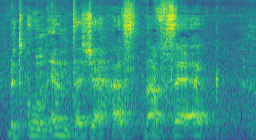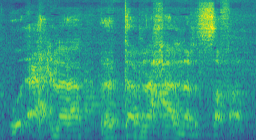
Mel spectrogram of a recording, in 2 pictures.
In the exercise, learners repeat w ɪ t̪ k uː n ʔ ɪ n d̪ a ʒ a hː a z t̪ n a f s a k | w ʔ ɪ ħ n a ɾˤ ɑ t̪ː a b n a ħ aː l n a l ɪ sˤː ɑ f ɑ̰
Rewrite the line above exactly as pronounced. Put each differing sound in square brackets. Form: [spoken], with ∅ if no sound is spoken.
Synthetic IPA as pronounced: [b] ɪ t̪ k uː n ʔ ɪ n [t̪] a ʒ a hː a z t̪ n a f s a k | w ʔ ɪ ħ n a ɾˤ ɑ t̪ː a b n a ħ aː l n a l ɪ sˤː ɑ f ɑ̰

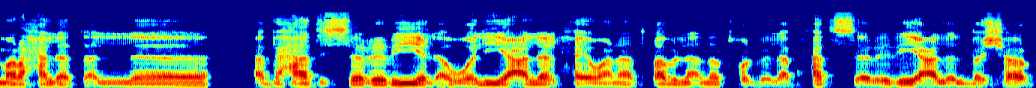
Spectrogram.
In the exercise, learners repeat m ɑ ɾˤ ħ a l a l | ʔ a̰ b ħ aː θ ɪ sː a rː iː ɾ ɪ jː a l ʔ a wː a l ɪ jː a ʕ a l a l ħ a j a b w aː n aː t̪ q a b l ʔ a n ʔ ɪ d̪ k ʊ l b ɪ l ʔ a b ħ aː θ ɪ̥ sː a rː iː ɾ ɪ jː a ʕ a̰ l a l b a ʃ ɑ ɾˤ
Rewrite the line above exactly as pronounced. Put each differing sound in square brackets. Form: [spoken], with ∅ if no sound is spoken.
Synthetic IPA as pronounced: m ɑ ɾˤ ħ a l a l | ʔ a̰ b ħ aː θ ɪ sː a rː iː ɾ ɪ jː a l ʔ a wː a l ɪ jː a ʕ a l a l ħ a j a [∅] w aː n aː t̪ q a b l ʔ a n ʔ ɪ d̪ [x] ʊ l b ɪ l ʔ a b ħ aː θ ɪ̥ sː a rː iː ɾ ɪ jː a ʕ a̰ l a l b a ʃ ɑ ɾˤ

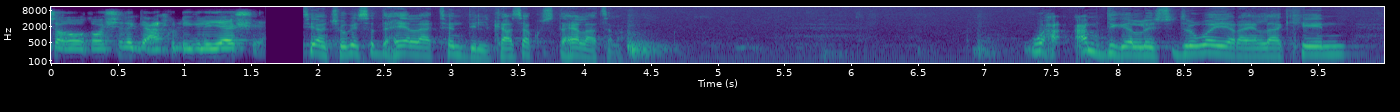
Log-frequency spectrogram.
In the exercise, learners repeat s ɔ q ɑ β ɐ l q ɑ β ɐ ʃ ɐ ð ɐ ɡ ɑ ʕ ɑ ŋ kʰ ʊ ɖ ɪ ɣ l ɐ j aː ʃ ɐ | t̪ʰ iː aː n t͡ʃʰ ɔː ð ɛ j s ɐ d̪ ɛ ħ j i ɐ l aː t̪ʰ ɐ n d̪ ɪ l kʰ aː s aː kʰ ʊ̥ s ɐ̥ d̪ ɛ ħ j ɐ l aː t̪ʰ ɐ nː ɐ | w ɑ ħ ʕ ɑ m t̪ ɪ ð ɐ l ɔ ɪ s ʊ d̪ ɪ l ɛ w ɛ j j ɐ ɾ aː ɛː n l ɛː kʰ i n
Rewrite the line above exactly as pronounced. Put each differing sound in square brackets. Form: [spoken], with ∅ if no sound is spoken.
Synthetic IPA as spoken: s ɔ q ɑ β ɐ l q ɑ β ɐ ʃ ɐ ð ɐ ɡ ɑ ʕ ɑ ŋ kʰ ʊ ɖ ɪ ɣ l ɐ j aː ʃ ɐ | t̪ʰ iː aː n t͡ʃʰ ɔː [ɣ] ɛ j s ɐ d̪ ɛ ħ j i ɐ l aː t̪ʰ ɐ n d̪ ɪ l kʰ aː s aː kʰ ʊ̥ s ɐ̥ d̪ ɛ ħ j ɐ l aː t̪ʰ ɐ [n] ɐ | w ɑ ħ ʕ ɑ m [d̪] ɪ [ɣ] ɐ l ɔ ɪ s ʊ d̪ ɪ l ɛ w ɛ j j ɐ ɾ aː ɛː n l [aː] kʰ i n

